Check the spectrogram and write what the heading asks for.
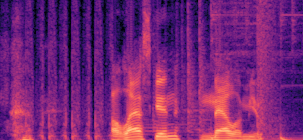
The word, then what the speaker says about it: Alaskan Malamute: want Matt to keep continually saying it wrong Alaskan Malamute oh nailed it you never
